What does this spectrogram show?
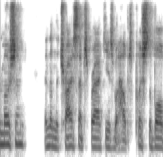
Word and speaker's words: brachii: upward motion so it's not just the biceps brachi uh before I go on here I I did look it up and I guess I was pronouncing it wrong it's actually brachii um I guess some people say bracky but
